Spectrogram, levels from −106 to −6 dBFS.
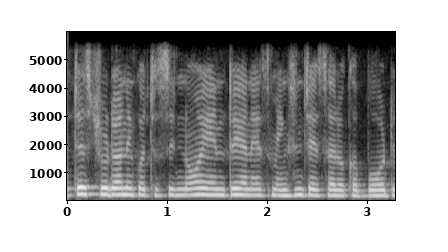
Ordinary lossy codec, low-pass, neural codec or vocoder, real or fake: none; 5.4 kHz; codec, 16 kHz, 8 kbps, FunCodec, trained on Chinese and English, 25 frames a second; fake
